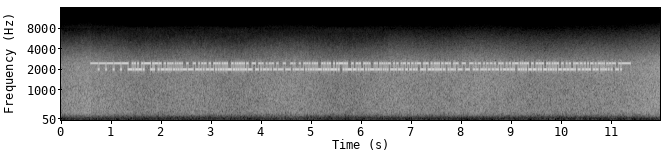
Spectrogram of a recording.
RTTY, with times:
1.8-2.7 GARRET
2.8-4.0 ANDERSON
4.2-5.4 ATTENDED
5.5-6.6 KENNEDY
6.7-7.3 HIGH
7.5-8.4 SCHOOL
8.5-8.8 IN
9.0-10.0 GRANADA
10.2-11.2 HILLS,

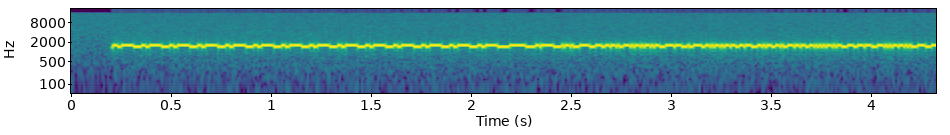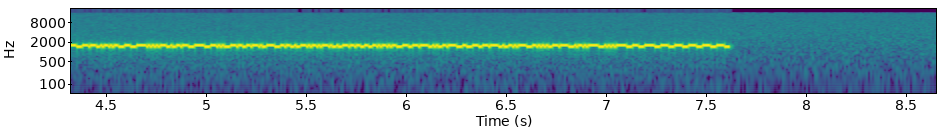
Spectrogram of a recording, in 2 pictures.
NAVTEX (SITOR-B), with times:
2.6-3.8 OBECNIE
3.7-5.4 ROZPOCZYNA
5.2-5.9 SIE
5.8-6.6 NOWA
6.5-7.2 ERA

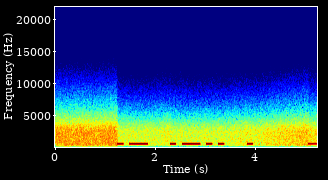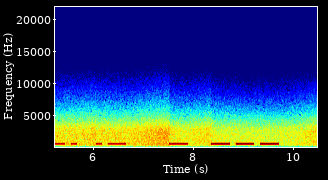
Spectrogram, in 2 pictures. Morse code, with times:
1.2-4.0 ALE
5.1-6.7 NA
7.5-9.7 TO

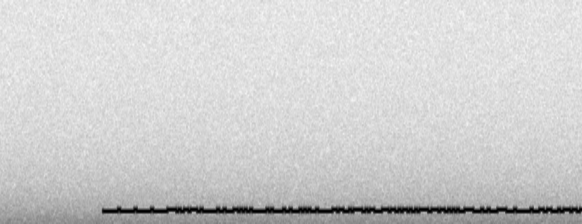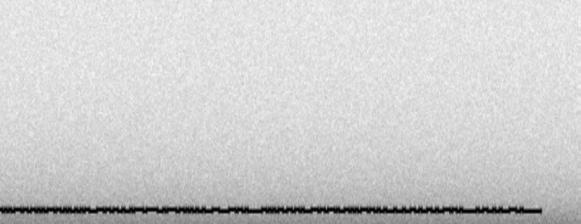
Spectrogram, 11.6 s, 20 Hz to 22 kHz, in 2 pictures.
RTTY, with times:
2.2-3.8 4X6LEB
4.0-4.3 DE
4.5-5.7 YO9UC
5.8-6.0 R
6.1-6.3 R
6.5-6.8 FB
7.0-8.1 PETER.
8.3-9.0 RIG
9.1-9.4 HR
9.6-10.3 100
10.4-11.1 W,

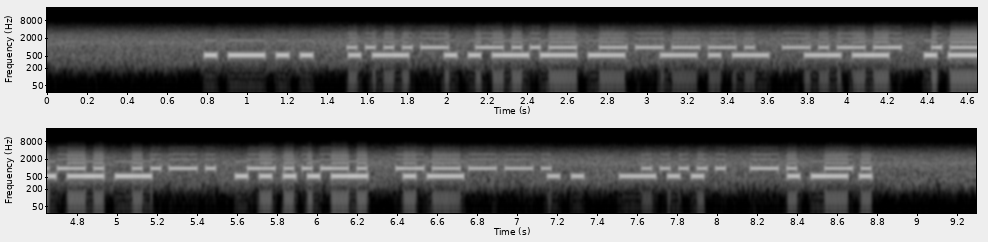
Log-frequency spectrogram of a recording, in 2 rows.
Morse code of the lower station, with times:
0.8-5.2 LA2KMJ
5.6-6.7 4A
7.1-7.9 ID
8.3-8.8 R

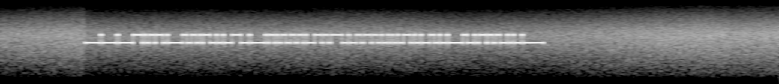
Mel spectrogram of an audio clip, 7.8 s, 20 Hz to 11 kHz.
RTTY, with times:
1.8-3.1 IZ9DIG
3.3-3.6 TU
3.8-4.8 JA0C
5.0-5.3 CQ

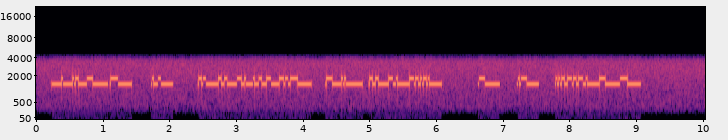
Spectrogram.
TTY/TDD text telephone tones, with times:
0.5-3.6 BOTULINUM
3.8-5.4 TOXIN
5.8-8.0 DOES
8.1-8.9 NOT

